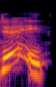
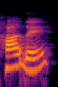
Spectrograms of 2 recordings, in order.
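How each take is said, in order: First: The name is said the English way. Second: The name is said the Spanish way. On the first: This is how people abroad read the spelling. "How you spell that? J-A-D-E. Oh" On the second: This is the name as used at home. "people call me Jade in my country"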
